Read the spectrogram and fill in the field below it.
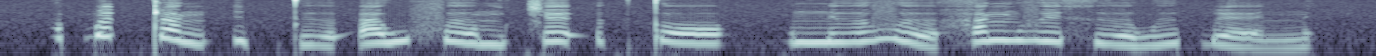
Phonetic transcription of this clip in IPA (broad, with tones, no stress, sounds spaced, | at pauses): ɓ a˦˥ t̚ ʈ a˨˩˦ ŋ ʔ i˨˩ p̚ t̪ ɨ˨˩˨ ə̯ ʔ a˧˥ w f əː˨˩ m c ɛ˧ ʔ ə˦˥ k̚ t̪ ɔ˧ | n ɨ˧˥ ə̯ v əː˨˩˨ h a˧ ŋ v e˧ x ɨ˨˩ ə̯ w ɨ˧ ɓ ɛ˨˩˨ n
